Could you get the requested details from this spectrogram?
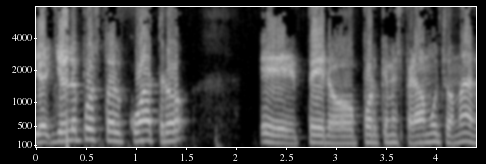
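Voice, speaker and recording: Against a quiet background, a man speaks at a moderate pace in an unremarkable speaking voice with ordinary pitch variation. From Asturias, Spain. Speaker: podcast panelist. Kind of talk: casual chat.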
